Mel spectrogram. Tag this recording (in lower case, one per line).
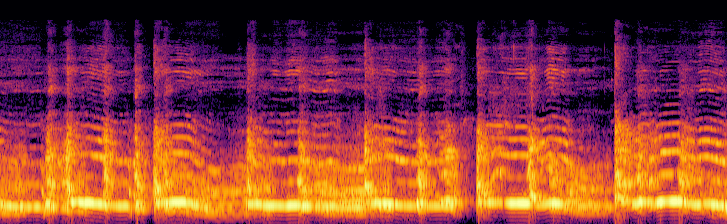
dog howling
